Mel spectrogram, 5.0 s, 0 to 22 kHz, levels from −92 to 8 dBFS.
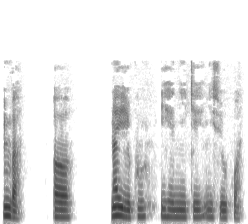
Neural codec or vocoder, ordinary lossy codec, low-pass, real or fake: none; MP3, 32 kbps; 7.2 kHz; real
